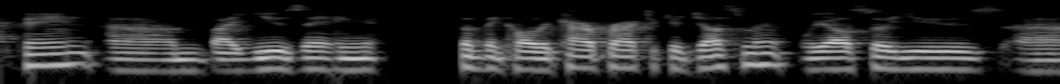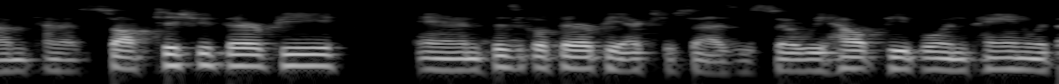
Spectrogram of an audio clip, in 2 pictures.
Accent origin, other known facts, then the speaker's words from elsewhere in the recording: Barrington, United States; Dr. Van Ness in Barrington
